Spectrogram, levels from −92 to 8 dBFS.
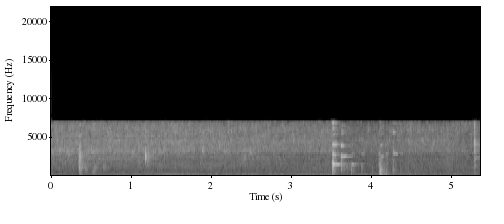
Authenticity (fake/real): real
